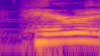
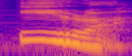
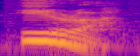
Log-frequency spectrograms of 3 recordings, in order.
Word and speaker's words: Hera: Technically, Hera is an acceptable pronunciation of this Greek goddess, wife of Zeus, but the preferred pronunciation is Ira, so I'm going to start pronouncing it Ira, because apparently that's the more preferred pronunciation.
